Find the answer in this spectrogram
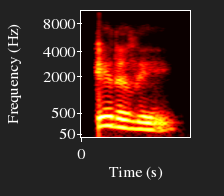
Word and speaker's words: Italy: E aqui eu tenho a letra T entre duas vogais. Então, vai ficar o som de R. Italy. Então, o T ficou um somzinho de R porque eu tenho uma vogal antes e outra depois.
